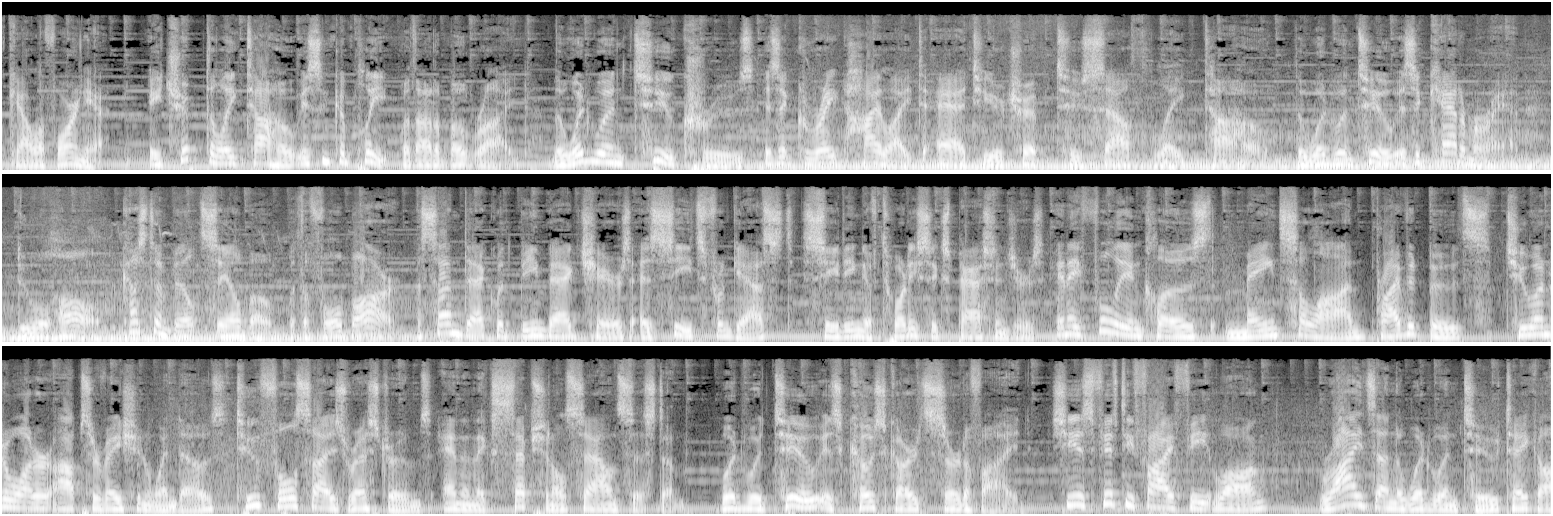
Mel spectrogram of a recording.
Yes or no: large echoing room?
no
